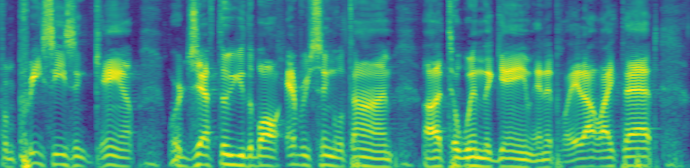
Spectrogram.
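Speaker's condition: No condition

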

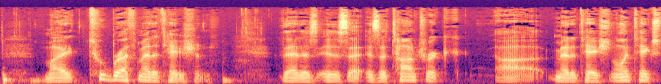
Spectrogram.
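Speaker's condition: No condition

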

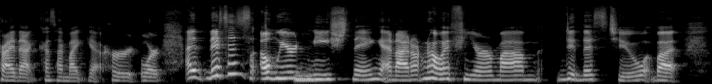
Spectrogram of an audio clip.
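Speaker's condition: Bilateral cleft lip and palate; congenital

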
